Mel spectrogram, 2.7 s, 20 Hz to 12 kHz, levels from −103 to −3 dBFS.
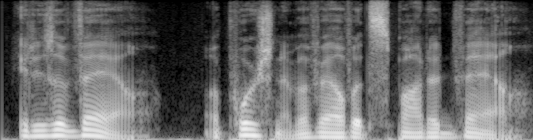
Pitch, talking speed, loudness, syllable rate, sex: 105 Hz, 225 wpm, -17 LUFS, 6.1 syllables/s, male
